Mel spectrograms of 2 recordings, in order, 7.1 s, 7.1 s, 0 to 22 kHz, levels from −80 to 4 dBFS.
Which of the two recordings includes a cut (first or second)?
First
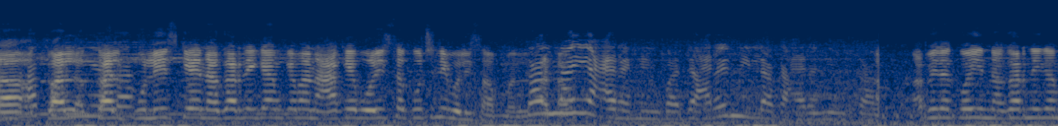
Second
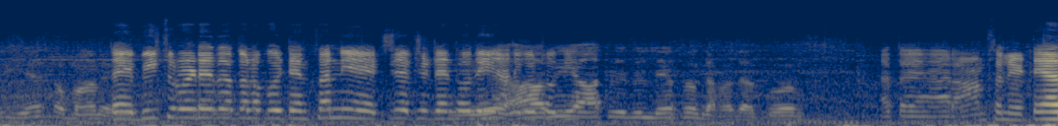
first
